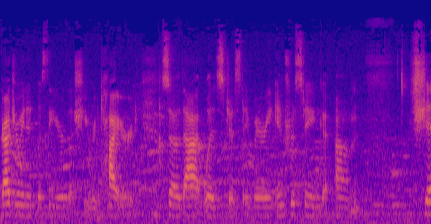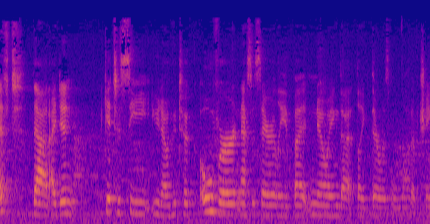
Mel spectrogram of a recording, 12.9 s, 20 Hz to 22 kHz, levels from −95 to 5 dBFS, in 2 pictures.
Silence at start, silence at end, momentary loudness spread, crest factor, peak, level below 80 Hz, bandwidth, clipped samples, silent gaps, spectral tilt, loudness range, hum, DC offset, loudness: 0 s; 0 s; 12 LU; 24 dB; -14 dBFS; -64 dBFS; 15.5 kHz; under 0.1%; none; -2 dB/octave; 4 LU; none; under 0.1%; -38 LUFS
